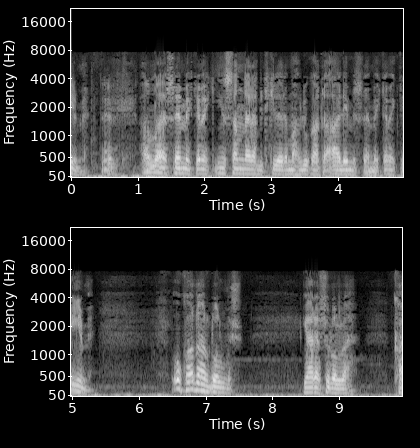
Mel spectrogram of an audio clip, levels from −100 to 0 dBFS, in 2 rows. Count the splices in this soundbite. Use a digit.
2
